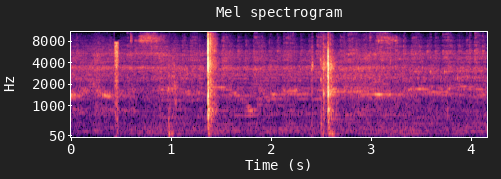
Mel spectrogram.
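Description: Plastic clips of a Seagate GoFlex Desk hard-drive enclosure snapping loose as a plastic spudger is slid down the seam between its two halves, separating them. There are four sharp clicks, the loudest about a second and a half in.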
